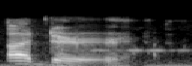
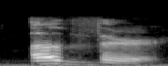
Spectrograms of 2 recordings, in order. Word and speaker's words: other: Okay, so here you're saying udder. On the other side. Okay, so you want to say the other. Tongue between the teeth.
